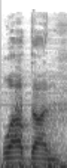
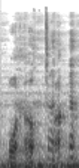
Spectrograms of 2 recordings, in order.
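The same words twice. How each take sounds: First: Said in the usual way. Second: Laughing. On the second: Real, not acted. Repeating a compliment, laughing.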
